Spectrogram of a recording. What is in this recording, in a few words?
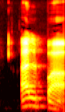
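"alpa", Malay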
